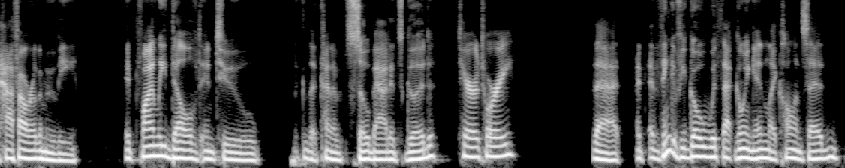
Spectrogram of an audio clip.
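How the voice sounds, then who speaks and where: A man's voice: on the low side, dark tone, no echo, clean studio sound. A man co-hosting a podcast, giving blunt, opinionated movie reviews in casual chat. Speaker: podcast co-host.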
